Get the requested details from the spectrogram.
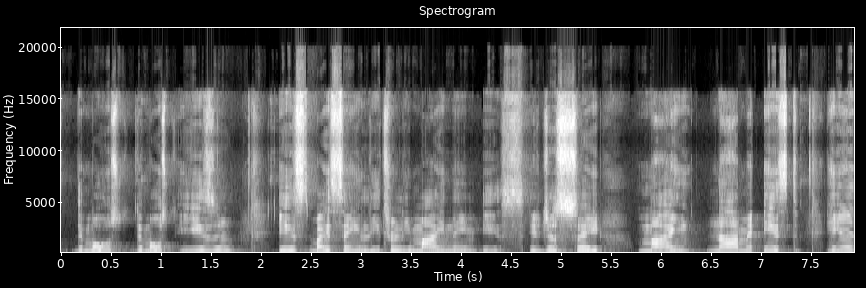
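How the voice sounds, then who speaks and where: Guy teaching beginner german in english, portuguese is his first language, talks real slow, middle-pitched voice, patient, repeats words a lot. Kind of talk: online language lesson.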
